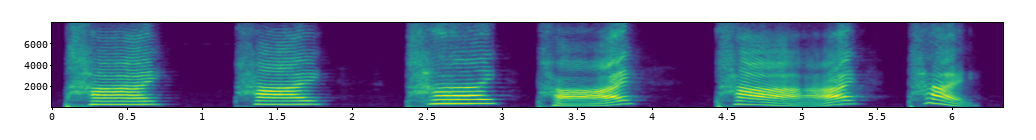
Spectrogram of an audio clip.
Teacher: Kalau P-A-I, dia akan bunyi pai. P tu kena keluarkan angin.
